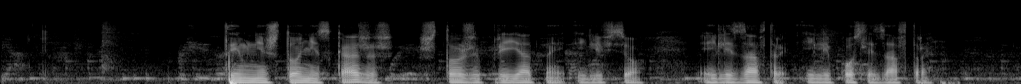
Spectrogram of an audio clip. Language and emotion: Russian, neutral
